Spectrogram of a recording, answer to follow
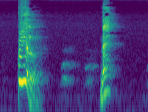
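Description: Two short, loud vocal sounds about a second and a quarter apart, each starting sharply and falling in pitch.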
